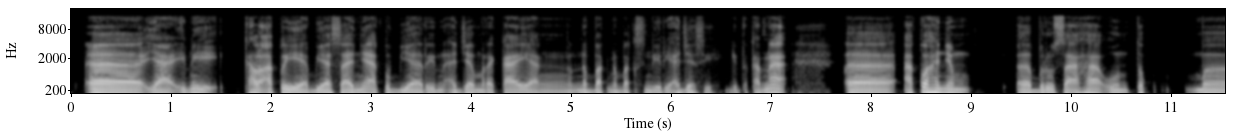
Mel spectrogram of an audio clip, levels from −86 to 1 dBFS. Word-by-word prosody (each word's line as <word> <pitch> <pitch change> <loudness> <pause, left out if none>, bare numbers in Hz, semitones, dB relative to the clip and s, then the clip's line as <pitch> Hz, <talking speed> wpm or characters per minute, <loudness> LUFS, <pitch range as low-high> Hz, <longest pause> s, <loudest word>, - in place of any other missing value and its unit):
eee, 130 -3 +6
ya 115 -4 +1
ini 120 +5 -1 0.3
kalau 125 -1 +2
aku 135 +4 +1
ya, 105 -6 +2
biasanya 110 +4 +1
aku 135 +3 -6
biarin 110 -2 -2
aja 110 +6 -2
mereka 115 +3 -2
yang 105 -4 -2 0.4
nebak-nebak 100 -2 -3
sendiri 105 -2 -5
aja 105 0 -2
sih, 90 +1 -11 0.2
gitu. - - -13
Karena, - - +1 0.6
eee, 115 -1 +3
aku 130 +9 +3
hanya 145 -3 +4
m 135 -1 -4 0.5
eee, 120 - +1
berusaha 115 +4 0
untuk 120 -2 -5 0.4
me 125 0 -1
115 Hz, 135 wpm, -23 LUFS, 105-125 Hz, 0.6 s, eee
